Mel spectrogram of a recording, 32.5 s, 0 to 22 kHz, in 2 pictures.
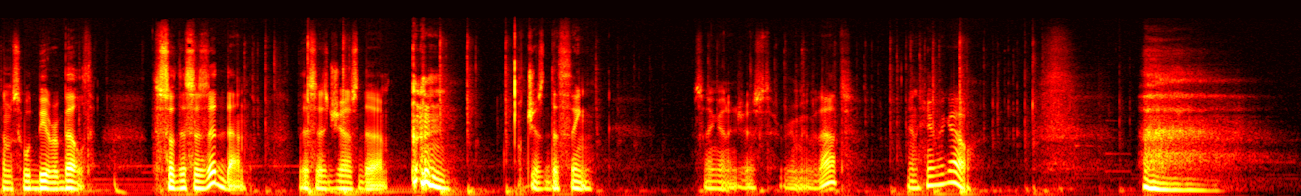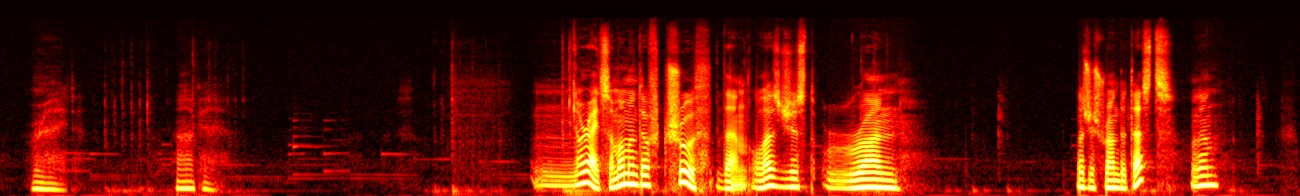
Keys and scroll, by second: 0.8 Escape, 2.4-4.2 typing, 5.5 shift+j, 5.8 shift+j, 6.3 shift+j, 6.9 Escape, 7.4-13.7 typing, 14.0 Escape, 17.5 Escape, 17.6-19.6 typing, 18.0 Escape, 21.4-25.9 typing, 27.1-27.8 typing, 28.0 ctrl+d, 28.4 ctrl+d, 28.8 ctrl+d, 29.9-30.6 typing, 31.6 ctrl+d, 32.2-32.5 typing.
